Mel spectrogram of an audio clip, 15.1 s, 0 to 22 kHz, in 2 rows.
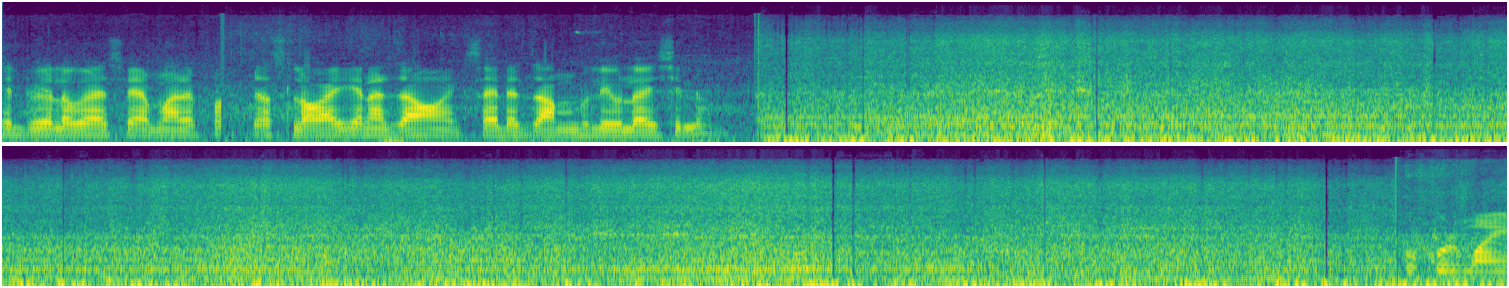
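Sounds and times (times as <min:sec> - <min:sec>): motorcycle engine running: 0:03.8 - 0:15.0.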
